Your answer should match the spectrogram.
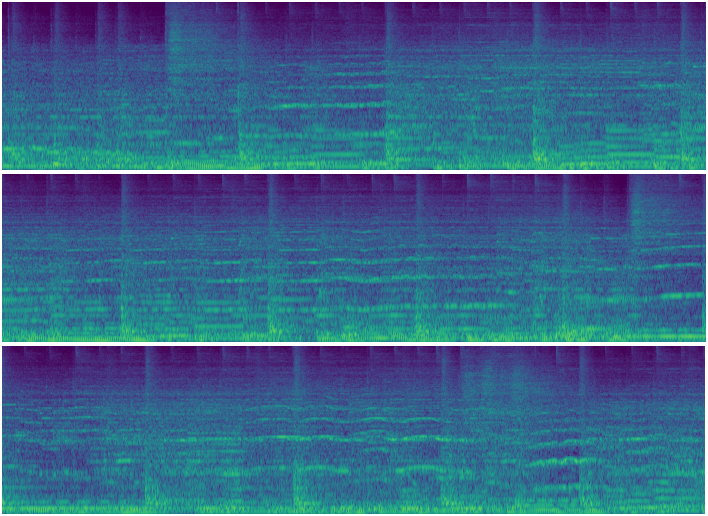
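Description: Live electric blues band: an amplified electric guitar playing lead lines with bending notes over keyboard, bass and drums, heard from the audience in the hall.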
